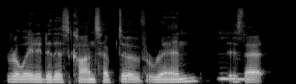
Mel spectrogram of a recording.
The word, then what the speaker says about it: Ren: social rituals is related to this concept of Ren is that pronounced somewhat correctly Wren yeah can you tell us a little bit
